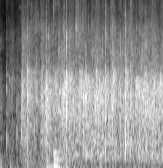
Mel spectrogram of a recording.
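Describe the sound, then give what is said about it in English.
Applause from an audience welcoming a speaker to the stage, with many hands clapping in a dense, continuous patter. It swells quickly at the start, then holds steady at moderate loudness. “It always makes me nervous when people applaud me before they hear me.”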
